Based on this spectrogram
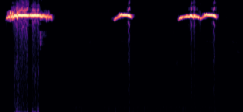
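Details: Cedar waxwing calls: one long, loud, very high thin buzzy trill lasting nearly a second, then two shorter high lisping whistles spaced over the next few seconds, each clean and isolated in silence.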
